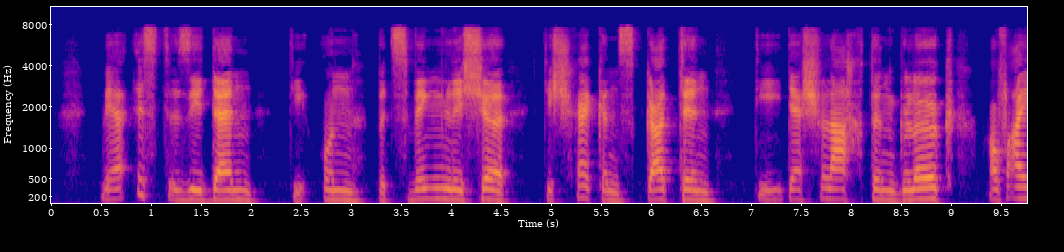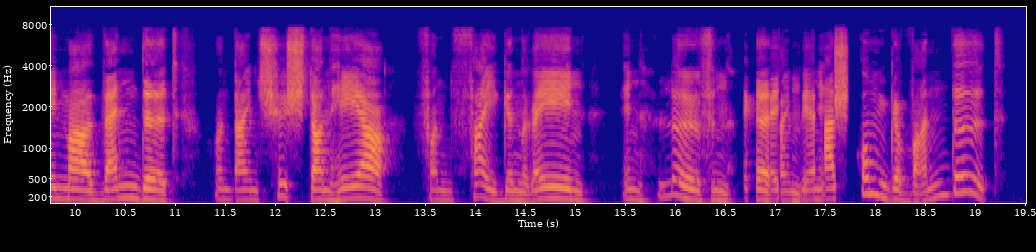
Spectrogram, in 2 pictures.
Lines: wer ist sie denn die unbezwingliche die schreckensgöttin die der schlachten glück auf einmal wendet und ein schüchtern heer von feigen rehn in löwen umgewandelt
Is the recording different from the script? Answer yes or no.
yes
